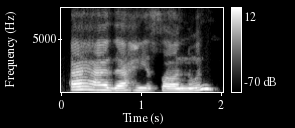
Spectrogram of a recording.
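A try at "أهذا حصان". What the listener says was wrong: Hanya panjang. Kadang kita terlupa.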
